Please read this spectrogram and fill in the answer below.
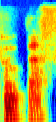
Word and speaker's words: junta: I mean, Benjamin Franklin with his junta back in, or they called it junta, but it's pronounced junta in reality.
